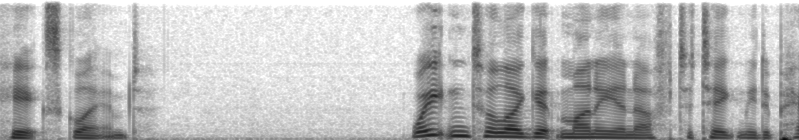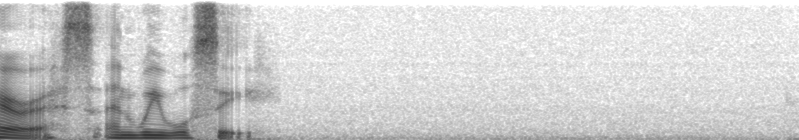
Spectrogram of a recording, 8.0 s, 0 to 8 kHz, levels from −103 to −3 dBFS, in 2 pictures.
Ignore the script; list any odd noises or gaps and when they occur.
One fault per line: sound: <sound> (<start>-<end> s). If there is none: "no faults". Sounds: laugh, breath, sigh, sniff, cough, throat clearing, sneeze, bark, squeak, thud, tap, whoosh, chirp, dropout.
no faults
